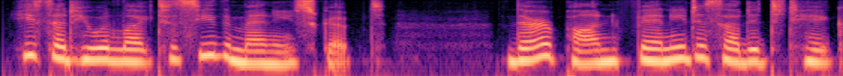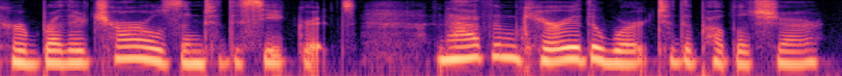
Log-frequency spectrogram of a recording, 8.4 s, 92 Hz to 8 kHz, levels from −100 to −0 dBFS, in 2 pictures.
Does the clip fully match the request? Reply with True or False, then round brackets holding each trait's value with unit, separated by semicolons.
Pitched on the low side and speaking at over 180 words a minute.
False (225 Hz; 205 wpm)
